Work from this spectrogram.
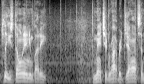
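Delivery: ordinary delivery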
